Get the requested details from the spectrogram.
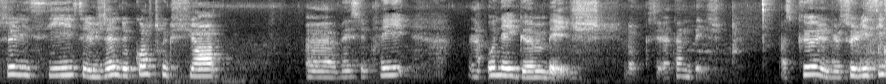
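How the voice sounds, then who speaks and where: Slow, chatty French woman in an echoey room. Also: mid-range voice. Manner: chatty, hesitant, stumbles over product names. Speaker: beauty vlogger and makeup artist. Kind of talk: casual product haul chat. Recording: echoey room, faint background noise.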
